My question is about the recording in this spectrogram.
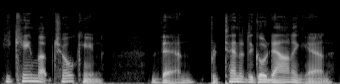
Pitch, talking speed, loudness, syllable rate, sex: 100 Hz, 175 wpm, -20 LUFS, 5.2 syllables/s, male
